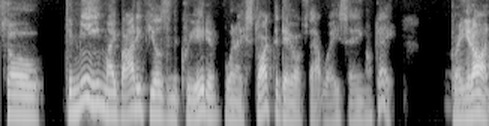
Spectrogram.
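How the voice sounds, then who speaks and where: A man with a Brooklyn accent speaks at a moderate pace, his tone dark and mellow and his intonation lively. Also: medium pitch for a man. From US Northeast (Brooklyn, New York). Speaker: life coach. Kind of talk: podcast interview. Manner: animated.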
